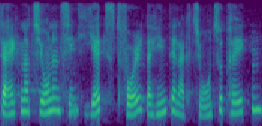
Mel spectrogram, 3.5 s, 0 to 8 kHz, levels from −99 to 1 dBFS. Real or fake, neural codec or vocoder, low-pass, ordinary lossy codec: fake; codec, 24 kHz, 0.9 kbps, WavTokenizer, medium speech release version 2; 7.2 kHz; none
